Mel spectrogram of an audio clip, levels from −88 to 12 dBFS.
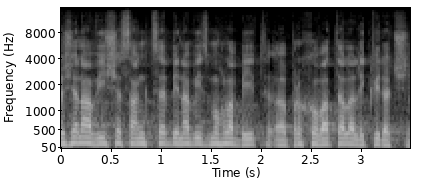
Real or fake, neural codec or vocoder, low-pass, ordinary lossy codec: real; none; 14.4 kHz; AAC, 96 kbps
